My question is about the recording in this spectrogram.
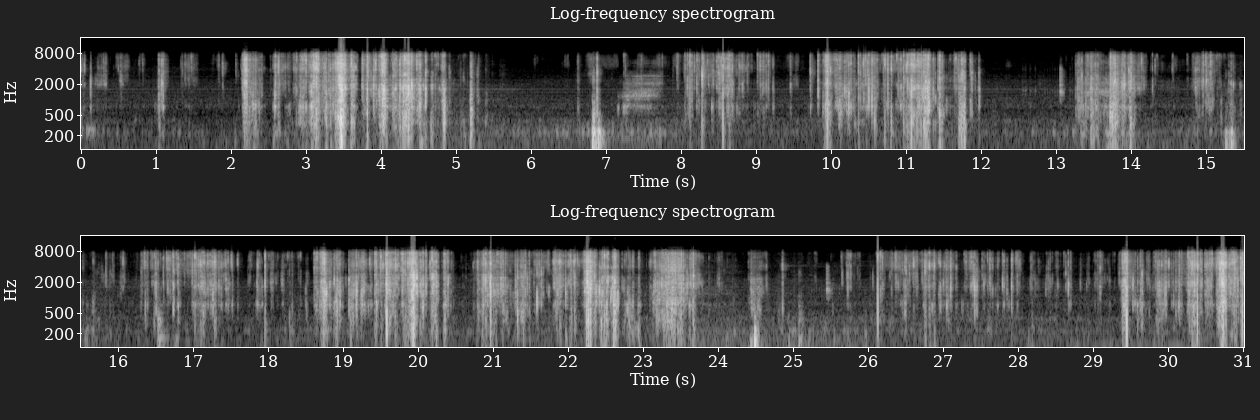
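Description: Foil baseball card packs being torn open and their wrappers crinkled, with cards handled in between. It comes as a run of rustling, tearing bursts a second or two long, separated by short pauses.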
